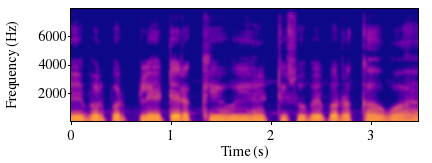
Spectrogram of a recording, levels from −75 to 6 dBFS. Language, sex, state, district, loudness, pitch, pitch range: Hindi, male, Punjab, Pathankot, -16 LUFS, 140 Hz, 135-145 Hz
